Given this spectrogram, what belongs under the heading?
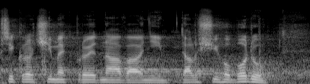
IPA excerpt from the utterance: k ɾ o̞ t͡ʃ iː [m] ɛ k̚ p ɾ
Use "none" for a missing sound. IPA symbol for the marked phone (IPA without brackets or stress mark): m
